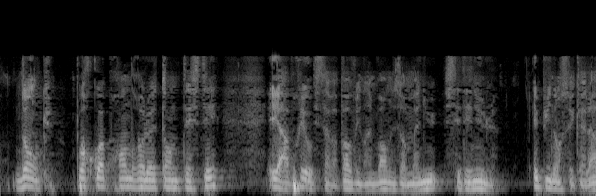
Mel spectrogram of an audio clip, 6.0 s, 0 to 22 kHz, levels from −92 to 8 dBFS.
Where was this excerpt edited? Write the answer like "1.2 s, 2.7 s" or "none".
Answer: 1.1 s, 3.1 s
